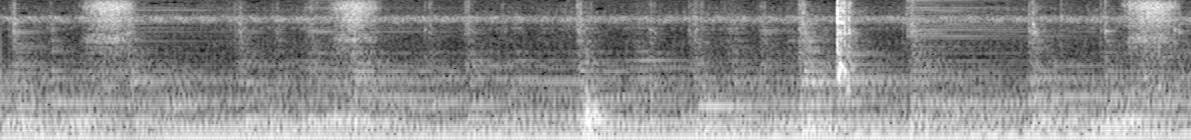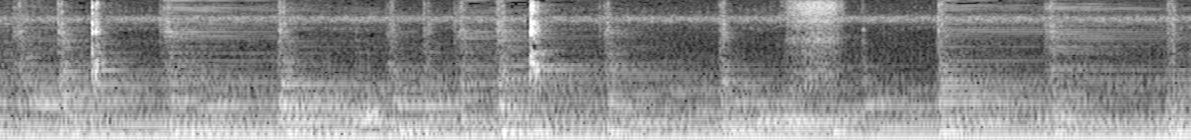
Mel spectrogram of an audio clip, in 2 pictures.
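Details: Steady guitar-led instrumental music with sustained low tones and plucked notes throughout; no animal voice stands out.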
